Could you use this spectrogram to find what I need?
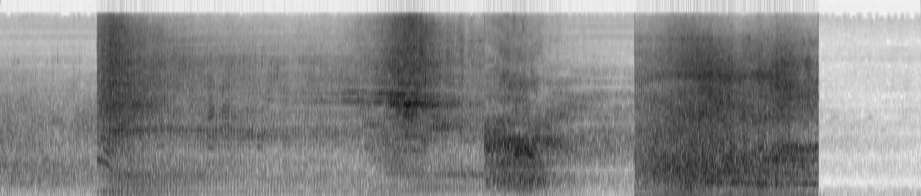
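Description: Small motorcycles ride past close by on asphalt.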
